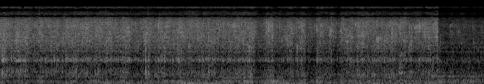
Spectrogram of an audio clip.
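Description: Ginger garlic paste and green chillies fry in hot oil after onions for a fish and taro curry, making a loud, dense, continuous sizzle up close that eases slightly toward the end, with no talking.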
